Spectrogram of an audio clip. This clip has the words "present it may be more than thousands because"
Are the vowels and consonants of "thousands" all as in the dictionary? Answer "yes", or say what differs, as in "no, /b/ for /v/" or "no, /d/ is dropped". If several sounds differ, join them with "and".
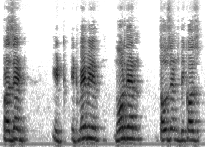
no, /t/ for /θ/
